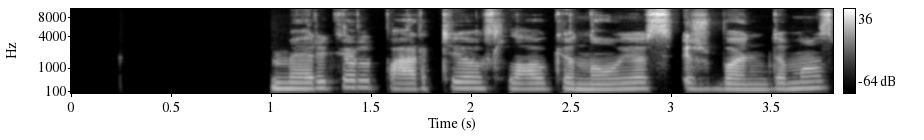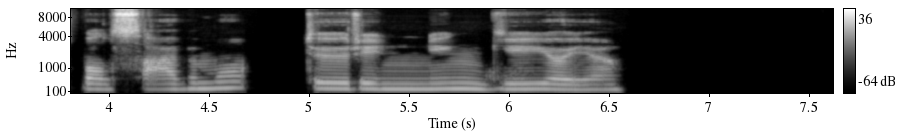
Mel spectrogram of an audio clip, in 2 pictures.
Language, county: Lithuanian, Klaipėda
